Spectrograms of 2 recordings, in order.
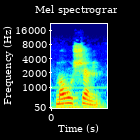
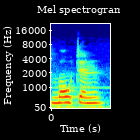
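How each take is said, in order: First: "motion" with sh in the middle; correct sh sound. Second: "moten" with a hard t in the middle; "moten", a deliberate misreading of motion; wrong hard T. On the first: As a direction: say "motion" as mo-shun, falling. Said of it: "no, you will say motion". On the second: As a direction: say "moten" as spelt, t not sh. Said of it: "So it will be not moten". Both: Shown as a demonstration.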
